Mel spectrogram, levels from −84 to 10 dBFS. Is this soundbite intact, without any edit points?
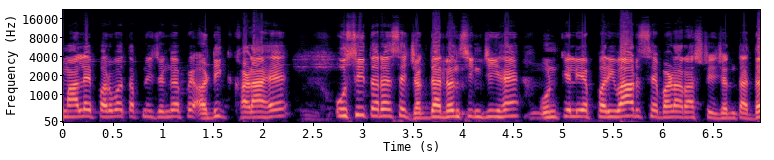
yes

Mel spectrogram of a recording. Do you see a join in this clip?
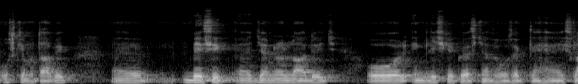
no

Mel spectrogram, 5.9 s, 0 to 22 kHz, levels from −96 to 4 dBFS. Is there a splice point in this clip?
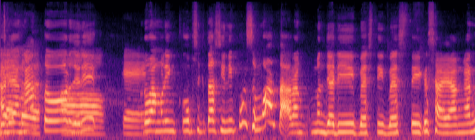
no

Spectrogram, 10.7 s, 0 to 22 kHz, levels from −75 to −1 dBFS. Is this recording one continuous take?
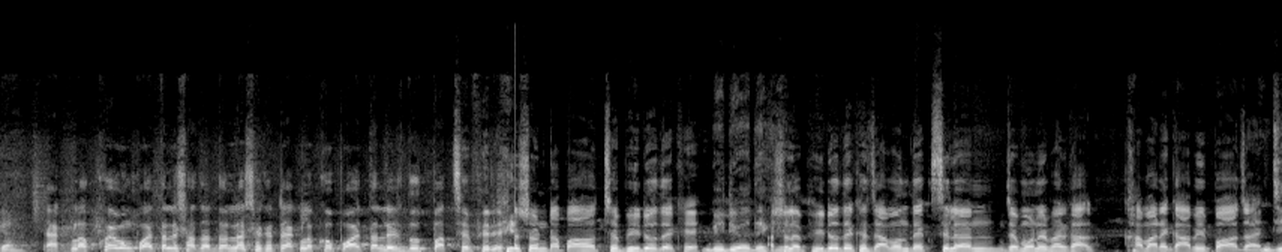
no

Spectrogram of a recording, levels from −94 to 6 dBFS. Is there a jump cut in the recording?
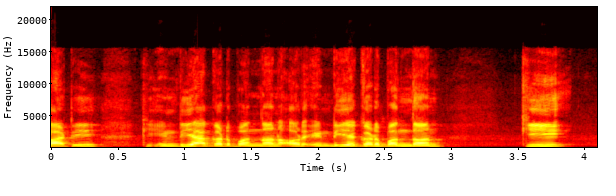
no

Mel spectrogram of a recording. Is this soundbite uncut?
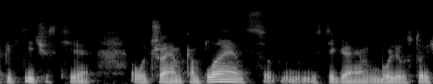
yes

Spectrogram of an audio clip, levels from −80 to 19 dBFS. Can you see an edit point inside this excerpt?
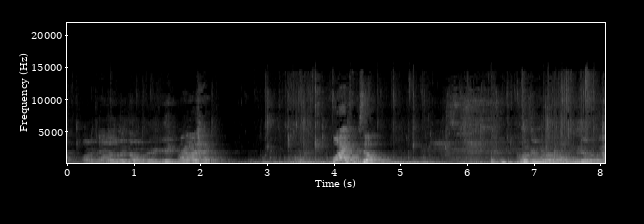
no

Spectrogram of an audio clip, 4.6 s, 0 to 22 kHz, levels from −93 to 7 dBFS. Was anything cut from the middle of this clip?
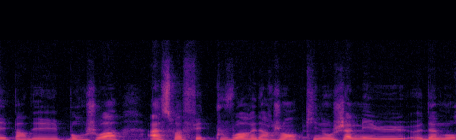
yes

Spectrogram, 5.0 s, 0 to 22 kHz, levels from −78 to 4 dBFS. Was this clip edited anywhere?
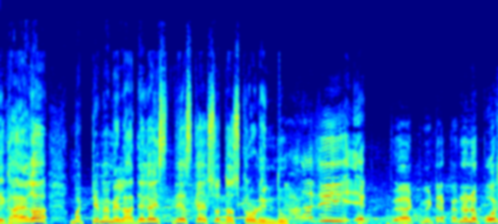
no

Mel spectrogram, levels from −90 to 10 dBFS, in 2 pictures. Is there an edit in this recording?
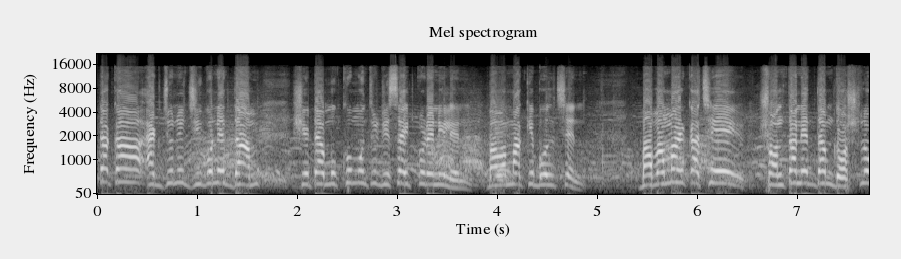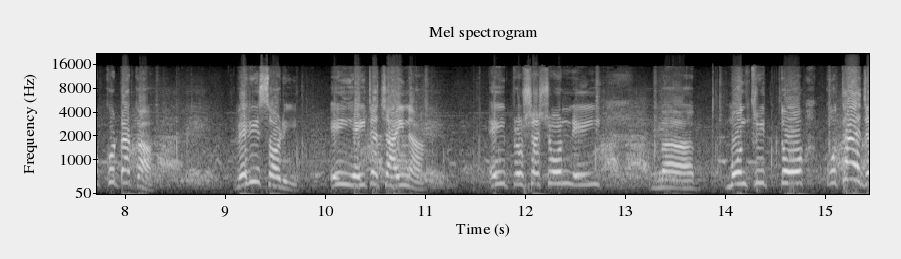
no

